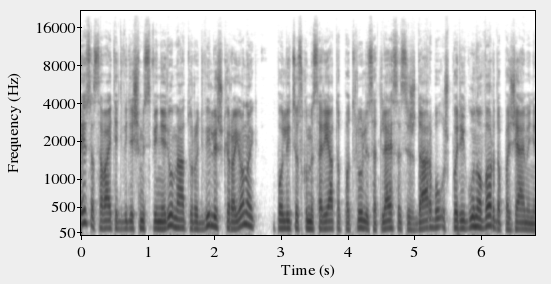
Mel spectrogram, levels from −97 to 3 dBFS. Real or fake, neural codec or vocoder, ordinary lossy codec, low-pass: fake; vocoder, 48 kHz, 128 mel bands, Vocos; Opus, 64 kbps; 19.8 kHz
